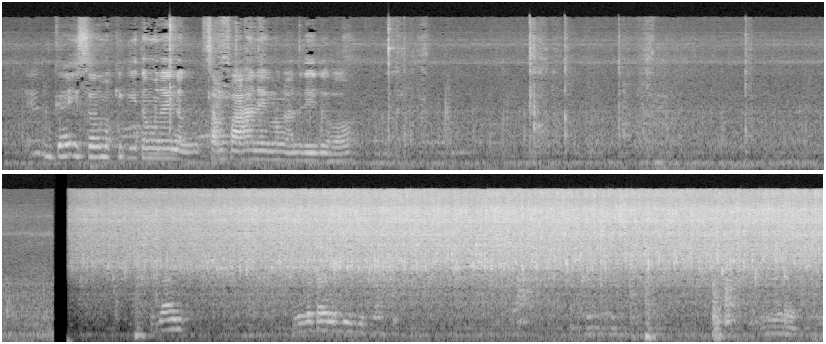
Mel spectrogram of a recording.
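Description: Water boils hard in a pot, bubbling and hissing steadily.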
